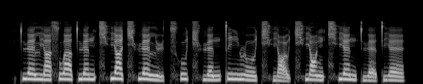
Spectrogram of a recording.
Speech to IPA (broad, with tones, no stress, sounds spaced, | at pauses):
t̪ ɥ ɛ˦ l j ä˨˦ s w ä˥˨ t̪ ɥ ɛ˦ n t͡ɕʰ j ä˥˨ t͡ɕʰ ɥ ɛ˥˨ l y̰˨˩ t͡sʰ u˦ t͡ɕʰ ɥ ɛ˨˦ n t̪ i˦ ŋ ɻ o˨˦ ʊ̯ t͡ɕʰ j ɑ̰˨˩ ʊ̯ t͡ɕʰ j ɑ˥˨ ŋ t͡ɕʰ j ɛ˥˨ n t̪ ɥ ɛ̰˨˩ t̪ j ɛ˥˨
